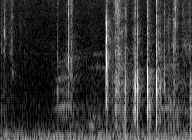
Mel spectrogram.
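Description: Paper pages of a picture book rustling as the book is handled and a page is turned, with a few sharp crackles close together in the second half.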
